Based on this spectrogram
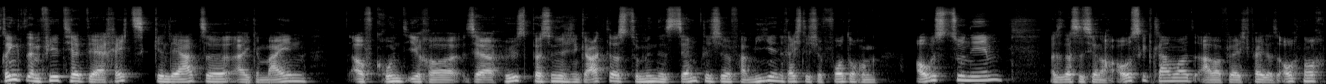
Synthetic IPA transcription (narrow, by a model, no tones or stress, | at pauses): d̥ʁ̥ɪŋtɛmfiːlthiːɐdeːɐʁɛçt͡sɡ̥əleːɐtʰəʔa̰lɡəmaɪn | ʔa̰ʊfɡ̥ʁʊntʔiːʁɐzeːɐhøːçstpʰɛɐzøːnlɪçn̩kaʁak̚tɐst͡sumɪndəstz̥ɛmtlɪçəfamiːljənʁɛçtlɪçəfɔɐdəʁʊŋən | ʔaʊst͡suneːmən | ʔalzodasɪstjaːnɔχʔa̰ʊsɡ̥əkl̥amɐtʔa̰ːbɐfɪlaɪçtfɛːltd̥asa̰ʊxnɔχ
